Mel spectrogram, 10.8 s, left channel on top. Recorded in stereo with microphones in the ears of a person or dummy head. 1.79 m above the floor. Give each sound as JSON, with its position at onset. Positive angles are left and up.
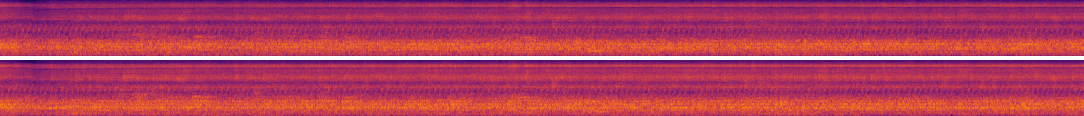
{"t": 0.0, "sound": "a machine running", "side_deg": -70, "distance_m": 1.9}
